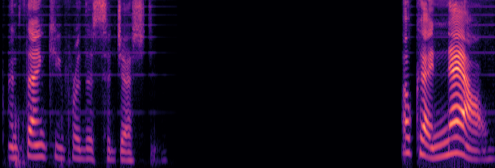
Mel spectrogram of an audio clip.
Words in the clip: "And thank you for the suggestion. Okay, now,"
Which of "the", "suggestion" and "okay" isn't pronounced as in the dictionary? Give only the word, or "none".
none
